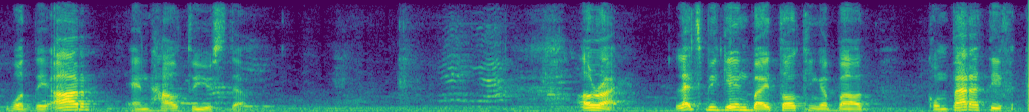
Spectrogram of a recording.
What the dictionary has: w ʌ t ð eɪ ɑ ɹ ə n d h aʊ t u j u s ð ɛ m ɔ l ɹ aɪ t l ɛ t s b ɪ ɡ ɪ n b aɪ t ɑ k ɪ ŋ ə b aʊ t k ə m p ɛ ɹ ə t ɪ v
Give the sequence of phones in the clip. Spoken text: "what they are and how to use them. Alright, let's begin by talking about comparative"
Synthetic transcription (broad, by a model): w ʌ t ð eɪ ɑ ɹ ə n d h aʊ t u j u s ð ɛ m ɔ l ɹ aɪ t l ɛ t s b ɪ ɡ ɪ n b aɪ t ɑ k ɪ ŋ ə b aʊ t k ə m p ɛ ɹ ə t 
